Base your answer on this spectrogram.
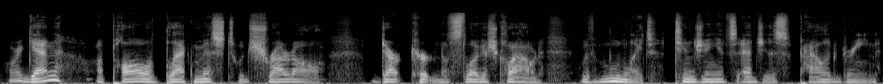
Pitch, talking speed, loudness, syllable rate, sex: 115 Hz, 155 wpm, -20 LUFS, 4.1 syllables/s, male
